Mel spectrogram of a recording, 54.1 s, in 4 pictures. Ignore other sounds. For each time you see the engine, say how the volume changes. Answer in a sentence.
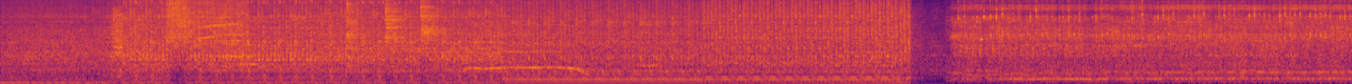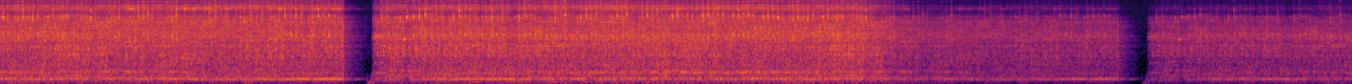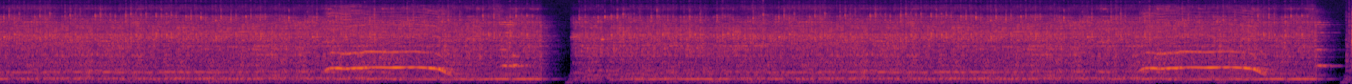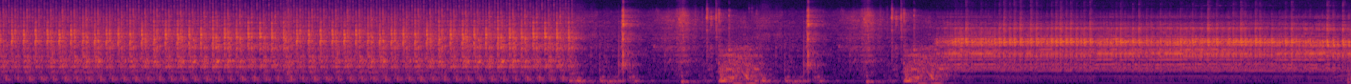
You can hear the engine from 0.0 to 54.0 s, getting quieter.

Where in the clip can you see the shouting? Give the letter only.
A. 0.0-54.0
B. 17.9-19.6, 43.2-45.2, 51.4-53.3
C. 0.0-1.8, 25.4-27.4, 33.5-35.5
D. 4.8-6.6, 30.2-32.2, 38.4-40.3
D.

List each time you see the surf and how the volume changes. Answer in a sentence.
You can't hear the surf here.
